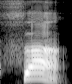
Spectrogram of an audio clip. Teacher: এখানে একটি সিন একটি ছোট সিন বড় সিনের মতন হবে না একটি সা আছে হালকা জিহ্বে বের করে উচ্চারণ করতে হবে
